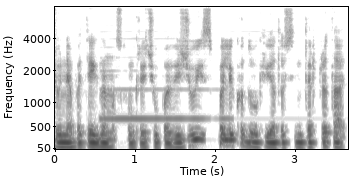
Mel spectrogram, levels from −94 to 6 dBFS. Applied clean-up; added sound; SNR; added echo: classical method spectral subtraction.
